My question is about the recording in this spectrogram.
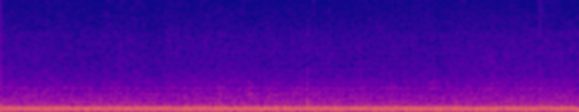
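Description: Steady mechanical hum of a standing passenger train idling, an even drone of several low tones that does not change.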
